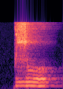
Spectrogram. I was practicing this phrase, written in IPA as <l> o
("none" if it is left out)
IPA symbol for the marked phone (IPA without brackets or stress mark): ɮ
